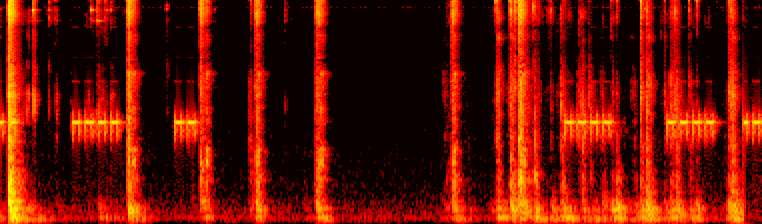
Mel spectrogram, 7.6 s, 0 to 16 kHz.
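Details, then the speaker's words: 1996 JDM Honda CR-V RD1 automatic with K24 swap and Hondata KPro, key-on after jumping the park inhibitor switch: high buzzer in short repeated bursts between clunks; ignition key lock still engaged, car reads as not in park. "and the ignition lock's still on so it obviously thinks it's it's not in park god that sounds annoying"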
